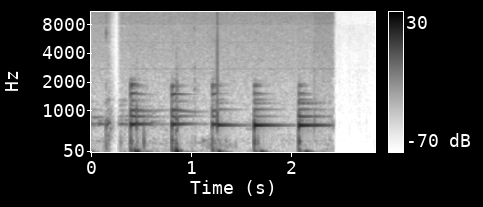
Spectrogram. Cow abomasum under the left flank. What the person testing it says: parece que estuviera golpeando un balón de gas, efectivamente es un abomazo que está desplazado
